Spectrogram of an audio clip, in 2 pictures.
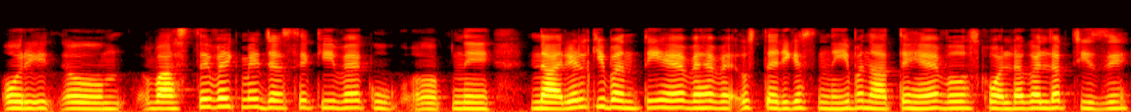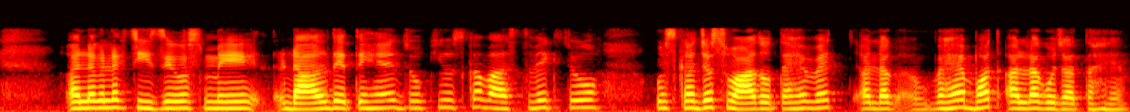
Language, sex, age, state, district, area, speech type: Hindi, female, 18-30, Rajasthan, Jodhpur, urban, spontaneous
